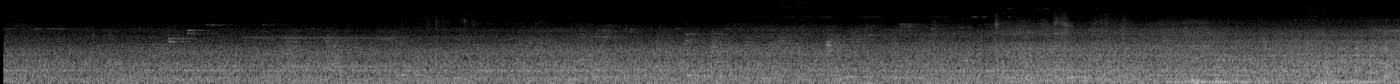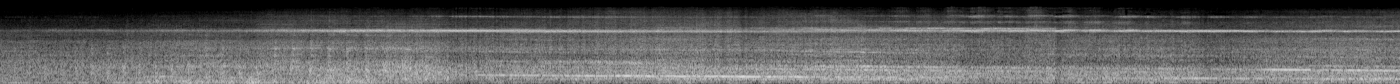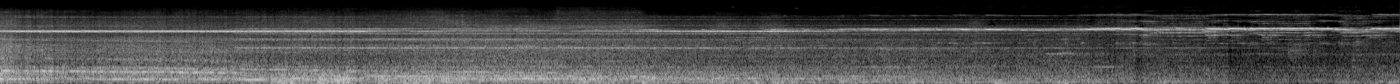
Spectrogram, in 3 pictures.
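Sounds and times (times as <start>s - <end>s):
train wheels rumbling on rails: 3.2s - 40.1s
high squeal with falling tones: 14.3s - 42.0s.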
